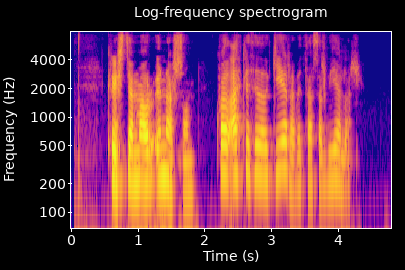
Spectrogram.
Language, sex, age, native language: Icelandic, female, 30-39, Icelandic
